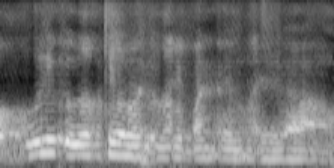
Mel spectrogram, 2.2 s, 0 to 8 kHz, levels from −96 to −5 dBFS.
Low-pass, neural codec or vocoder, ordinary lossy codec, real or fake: none; codec, 16 kHz, 1 kbps, FreqCodec, smaller model; none; fake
